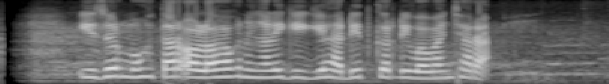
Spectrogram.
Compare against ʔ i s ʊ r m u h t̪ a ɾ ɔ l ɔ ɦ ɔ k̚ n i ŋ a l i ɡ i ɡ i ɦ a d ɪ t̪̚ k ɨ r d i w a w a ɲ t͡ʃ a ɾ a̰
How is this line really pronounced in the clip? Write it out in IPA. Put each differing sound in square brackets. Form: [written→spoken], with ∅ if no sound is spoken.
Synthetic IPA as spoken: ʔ i [s→z] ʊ r m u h t̪ a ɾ ɔ l ɔ ɦ ɔ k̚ n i ŋ a l i ɡ i ɡ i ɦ a d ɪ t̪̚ k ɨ r d i w a w a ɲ t͡ʃ a ɾ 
